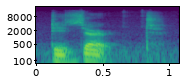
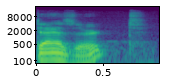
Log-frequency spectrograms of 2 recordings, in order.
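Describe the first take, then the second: First: The stress is on the second syllable. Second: The stress is on the first syllable. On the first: To leave without giving notice. "the other pronunciation of this word" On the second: A dry, arid land. "the first syllable is stressed because it's a noun"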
